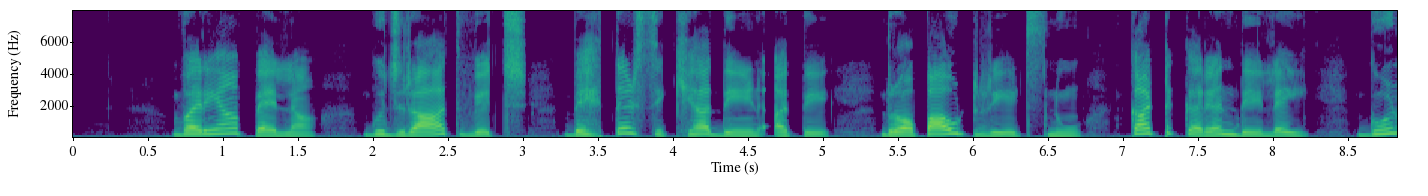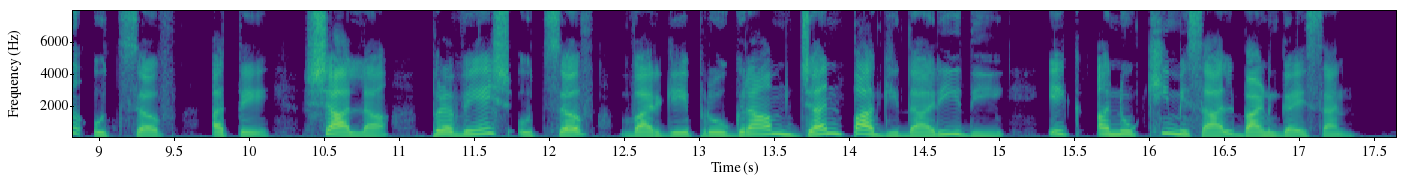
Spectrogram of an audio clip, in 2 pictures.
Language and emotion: Punjabi, neutral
